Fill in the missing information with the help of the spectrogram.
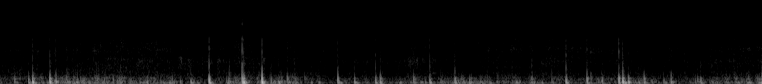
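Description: Long fingernails of both hands tap and scratch a flat blue plastic bubble wrap padded envelope with air-filled bubbles. Soft, dull taps with a quick decay stand out over a steady low scratching rustle. The sound is quiet and muffled, mostly low with almost no bright content.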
